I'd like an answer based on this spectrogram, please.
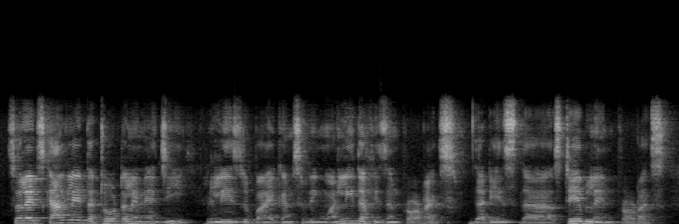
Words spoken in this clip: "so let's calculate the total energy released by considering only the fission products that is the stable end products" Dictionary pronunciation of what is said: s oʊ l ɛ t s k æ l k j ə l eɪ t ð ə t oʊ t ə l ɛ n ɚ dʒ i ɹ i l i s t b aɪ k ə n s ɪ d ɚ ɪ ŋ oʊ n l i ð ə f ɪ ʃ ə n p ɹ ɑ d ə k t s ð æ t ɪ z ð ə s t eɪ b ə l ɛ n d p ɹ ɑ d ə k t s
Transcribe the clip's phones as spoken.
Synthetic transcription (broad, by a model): s oʊ l ɛ t s k æ l k j ə l eɪ t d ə t oʊ t ə l ɛ n ɚ dʒ i ɹ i l i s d b aɪ k ə n s ɪ d ɚ ɪ ŋ oʊ n l i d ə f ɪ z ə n p ɹ ɑ d ə k t s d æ t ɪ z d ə s t eɪ b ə l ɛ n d p ɹ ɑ d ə k t s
